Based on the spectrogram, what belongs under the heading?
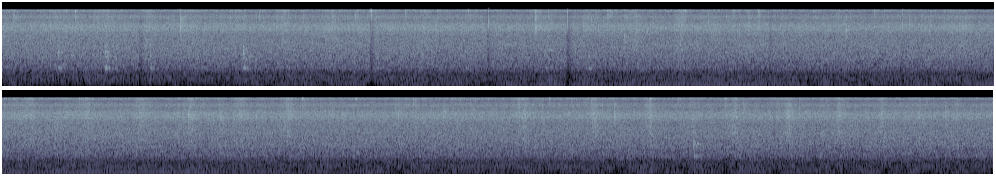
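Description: Steady heavy rain, an even hiss of falling water. A few faint, short taps of a knife on a cutting board stand out now and then.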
